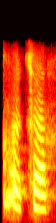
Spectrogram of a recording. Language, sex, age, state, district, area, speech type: Marathi, female, 60+, Maharashtra, Nagpur, urban, conversation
